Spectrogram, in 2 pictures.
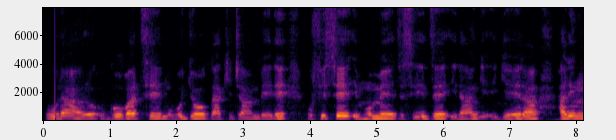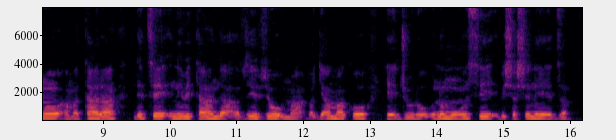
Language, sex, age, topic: Rundi, male, 25-35, education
